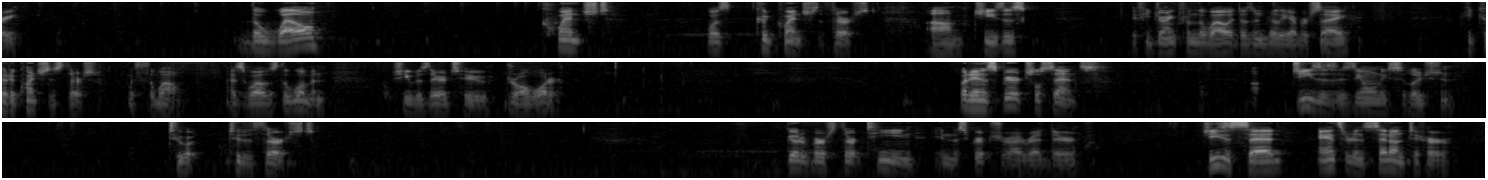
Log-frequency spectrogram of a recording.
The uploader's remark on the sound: Message preached at Word of Hope on Sunday July 30, 2023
